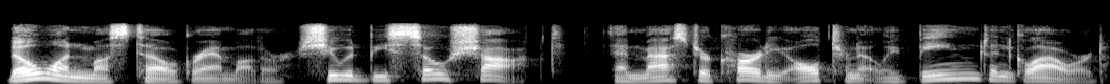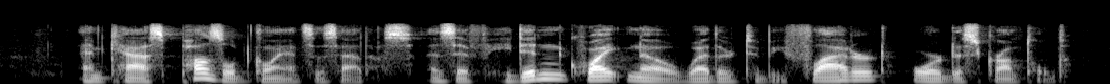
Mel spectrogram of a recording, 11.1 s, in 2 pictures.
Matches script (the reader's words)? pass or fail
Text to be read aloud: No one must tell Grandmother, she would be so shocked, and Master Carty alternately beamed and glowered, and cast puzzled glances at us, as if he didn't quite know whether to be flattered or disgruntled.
pass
